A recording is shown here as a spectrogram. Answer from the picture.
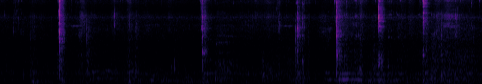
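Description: Faint close-miked mouth sounds of a person chewing a mouthful of rice and pig intestine, with a handful of short, sharp wet clicks spread through, the loudest a little under a second in.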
